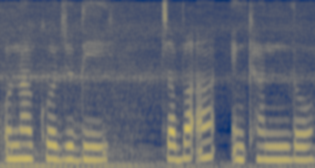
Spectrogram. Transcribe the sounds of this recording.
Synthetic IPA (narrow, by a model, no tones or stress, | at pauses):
ɔnakʰɔd͡ʒud̪i | t͡ʃabaʔaɛŋkʰand̪ɔ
